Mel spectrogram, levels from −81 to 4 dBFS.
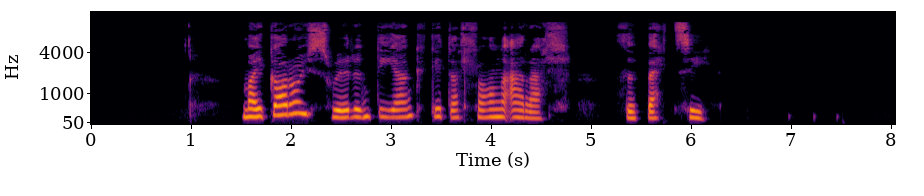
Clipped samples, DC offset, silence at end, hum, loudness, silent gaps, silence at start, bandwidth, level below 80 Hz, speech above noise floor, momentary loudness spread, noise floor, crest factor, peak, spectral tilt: under 0.1%; under 0.1%; 1.9 s; none; -21 LUFS; none; 1.5 s; 11.5 kHz; -80 dBFS; 58 dB; 11 LU; -79 dBFS; 20 dB; -2 dBFS; -4 dB/octave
